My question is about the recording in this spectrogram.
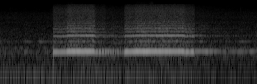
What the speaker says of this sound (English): I heard that whistle on the other side of the pond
